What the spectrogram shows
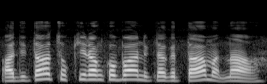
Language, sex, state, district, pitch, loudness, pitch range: Garo, male, Meghalaya, South Garo Hills, 190 Hz, -15 LUFS, 175-220 Hz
